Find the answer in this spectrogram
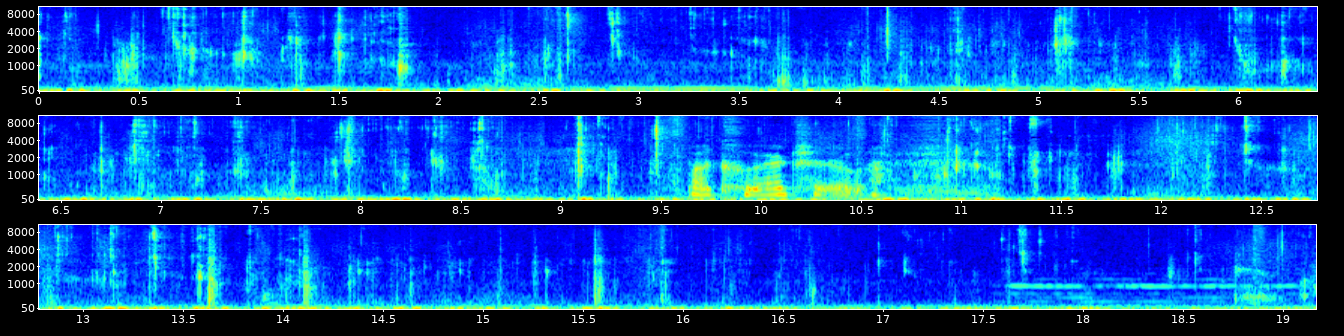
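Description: Close-miked eating: wet biting, chewing and mouth clicks as spicy braised food in chili oil is picked apart by hand and eaten, with a brief vocal sound about ten seconds in and a low steady hum underneath.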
